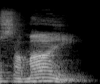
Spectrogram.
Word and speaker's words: Samhain: Esta fiesta fue bautizada con la palabra gaélica de Samhain, ¿verdad? O Samain. En muchos lugares la pronuncian diferente.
